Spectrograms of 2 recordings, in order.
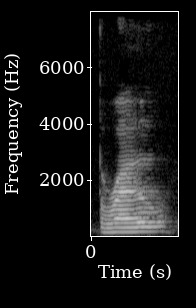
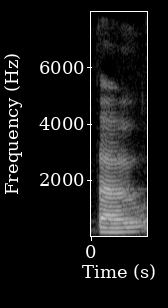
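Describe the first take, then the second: First: The r sound after th is kept. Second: The r sound after th is dropped. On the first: "instead of" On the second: "consonant cluster reductions"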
